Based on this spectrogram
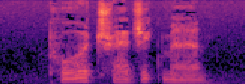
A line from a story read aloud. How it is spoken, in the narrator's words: Robin whispered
